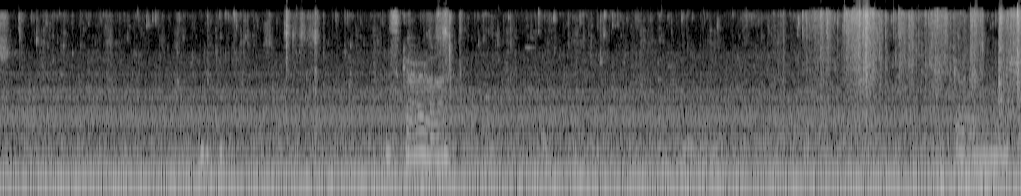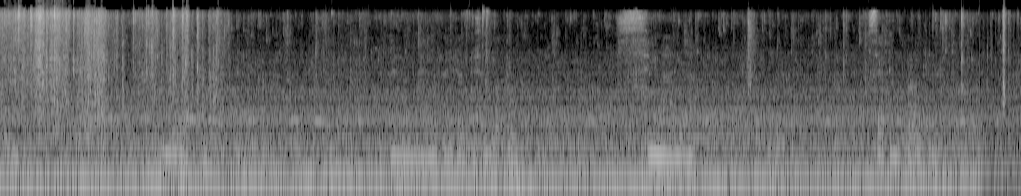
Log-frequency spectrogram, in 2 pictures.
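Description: Plastic packaging rustling and crinkling as items are handled and unwrapped, loudest in a stretch near the middle, over a steady low hum. A few short murmured vocal sounds come in between.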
